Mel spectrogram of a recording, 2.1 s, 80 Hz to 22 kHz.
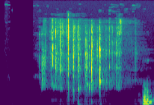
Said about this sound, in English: Dang, that was 3D. Ooh, very well done. Very well done. 4D pepper crunch.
